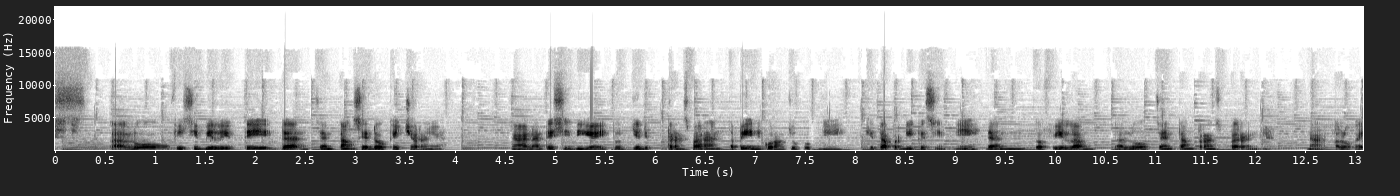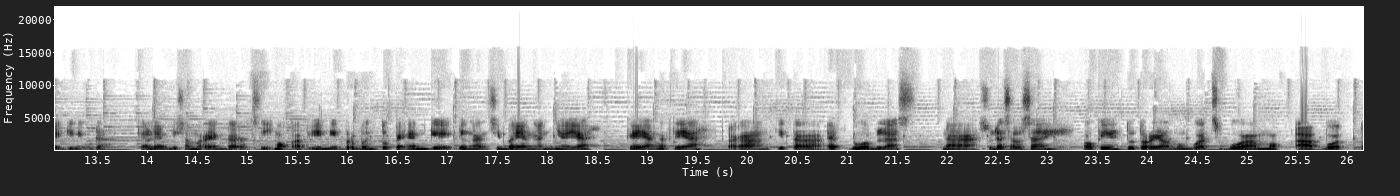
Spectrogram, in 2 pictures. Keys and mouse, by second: 9.3 click, 11.8 click, 12.6 click, 19.0 click.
